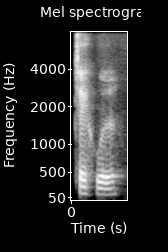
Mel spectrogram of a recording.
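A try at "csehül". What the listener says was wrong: Enggak, yang titik 2. Karena hurufnya magas.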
